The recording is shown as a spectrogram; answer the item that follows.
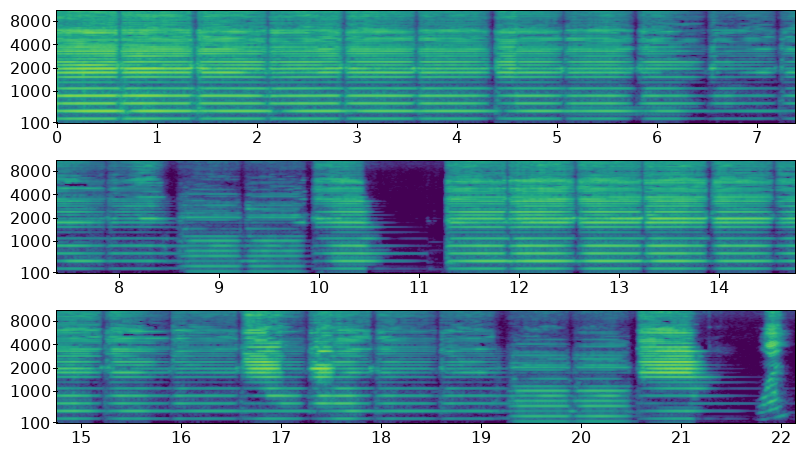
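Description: Solo cello, bowed, playing a simple tune in short separate strokes, mostly repeated notes on one pitch. The line dips to lower notes about nine seconds in and again near the end, with a brief break about eleven seconds in where the phrase starts over.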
